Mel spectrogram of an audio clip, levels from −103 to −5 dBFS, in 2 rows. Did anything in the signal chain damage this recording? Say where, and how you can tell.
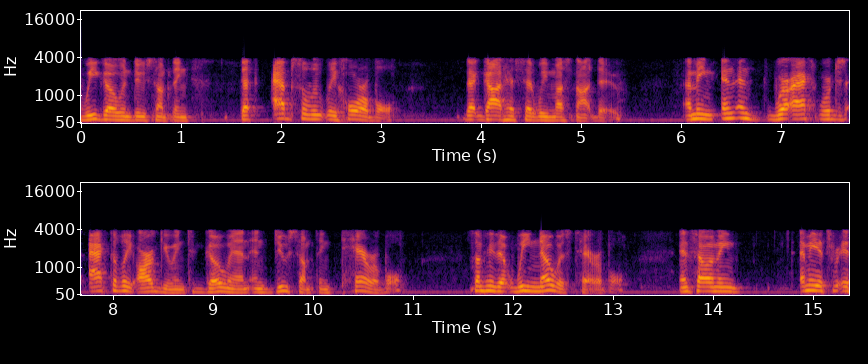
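No, nothing in the signal chain damaged this speech.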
